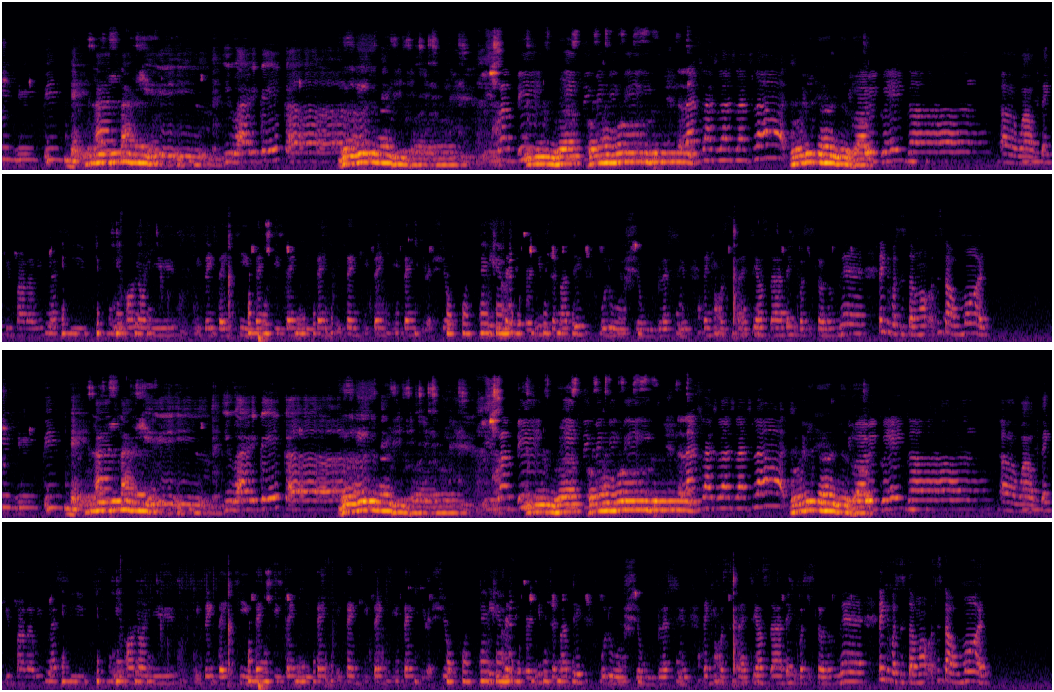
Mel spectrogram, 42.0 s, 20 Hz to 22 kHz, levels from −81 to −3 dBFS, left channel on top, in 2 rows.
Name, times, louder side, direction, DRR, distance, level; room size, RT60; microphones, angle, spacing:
voice 1, 0.0-10.8 11.2-12.9 13.5-16.1 16.9-22.7 23.2-30.0 30.7-31.2 31.5-32.7 33.0-40.7, right 2 dB, 80° right, 4.8 m, -39 dB
voice 2, 1.7-3.1 3.8-4.0 6.7-10.0 10.4-13.9 15.8-17.4, equal, 20° right, 2.5 m, -25 dB
voice 3, 20.4-20.8 21.9-22.5 22.9-24.0 25.9-26.4 26.9-27.3 29.9-32.5 33.3-33.8 34.5-34.6 34.9-35.4, left 1 dB, 15° left, 0.8 m, -36 dB
10.0 x 7.0 x 3.2 m
head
